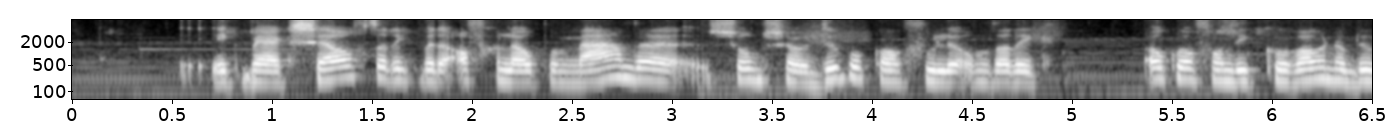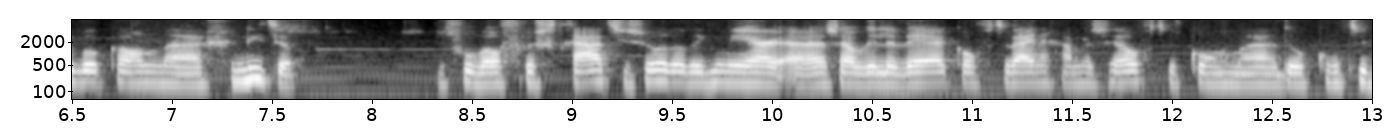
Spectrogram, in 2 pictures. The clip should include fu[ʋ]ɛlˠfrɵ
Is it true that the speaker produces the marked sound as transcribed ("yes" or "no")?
yes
